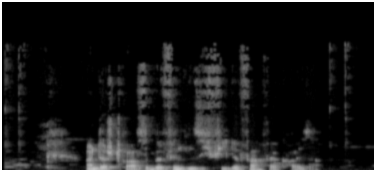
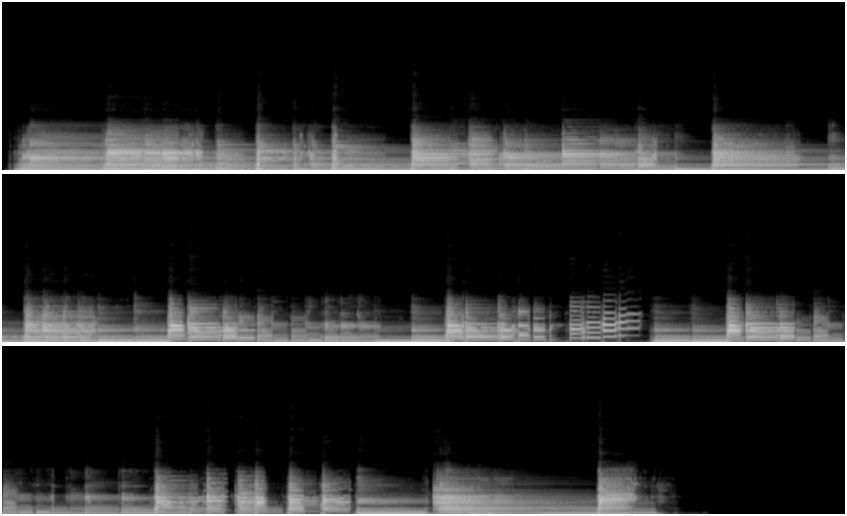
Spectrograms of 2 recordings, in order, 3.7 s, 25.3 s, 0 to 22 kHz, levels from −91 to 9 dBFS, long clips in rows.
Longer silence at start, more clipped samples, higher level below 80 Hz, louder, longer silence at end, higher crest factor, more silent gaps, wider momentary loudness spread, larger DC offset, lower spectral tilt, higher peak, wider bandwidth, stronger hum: about the same, 0.05 s vs 0.1 s; neither; second, -48 dBFS vs -42 dBFS; second, -26 LUFS vs -20 LUFS; second, 0.55 s vs 1.85 s; about the same, 20 dB vs 22 dB; neither; about the same, 16 LU vs 14 LU; neither; about the same, -6 dB/octave vs -6.5 dB/octave; second, -6 dBFS vs 0 dBFS; first, 17 kHz vs 6.4 kHz; neither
